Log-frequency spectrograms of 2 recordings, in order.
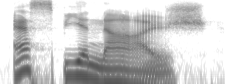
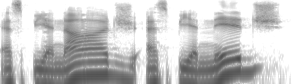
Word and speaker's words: espionage: The next word is espionage. You can say espionage. Canadians like to say espionage. Let's see, espionage. Espionage. Some people like to pronounce it that way.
